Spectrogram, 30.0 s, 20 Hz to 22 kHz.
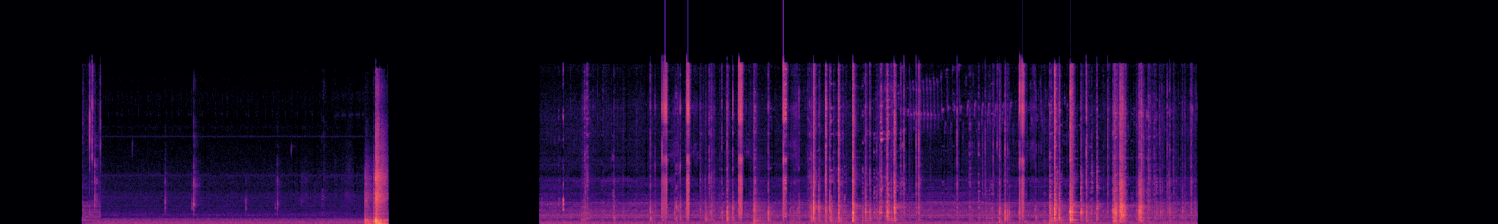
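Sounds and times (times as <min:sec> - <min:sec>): steady low hum: 0:01.7 - 0:07.8, 0:10.8 - 0:24.0
sheet metal clanking and scraping: 0:11.6 - 0:24.0.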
